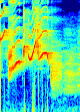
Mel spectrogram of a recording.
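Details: Oriental magpie-robin singing openly to provoke rivals into replying; a high descending whistle followed by a warbled, slurring phrase, ending in a softer scratchy tail.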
